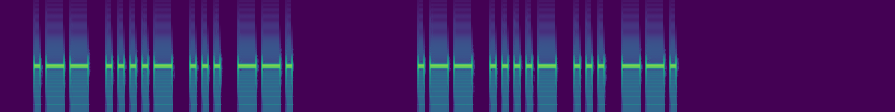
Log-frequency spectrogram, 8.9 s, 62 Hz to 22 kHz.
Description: Morse code, heard as a keyed tone, about 20 wpm, 700 Hz. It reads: W4SG W4SG
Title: USA Call Signs - 4 Characters - Repeated 2x - 20wpm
